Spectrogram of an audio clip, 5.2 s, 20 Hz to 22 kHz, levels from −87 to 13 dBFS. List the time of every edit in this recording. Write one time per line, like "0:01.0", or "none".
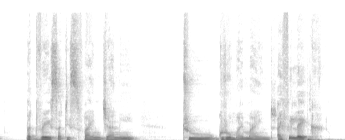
0:04.0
